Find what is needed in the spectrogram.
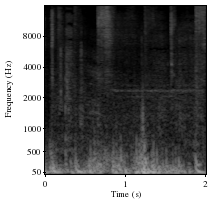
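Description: Background music over uneven low-pitched noise.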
